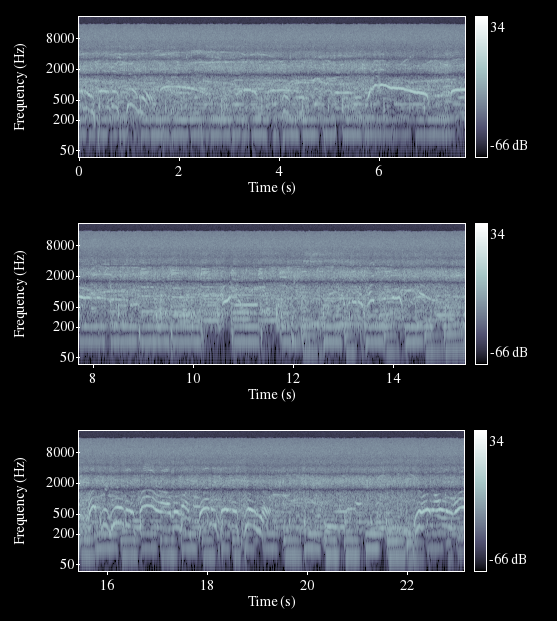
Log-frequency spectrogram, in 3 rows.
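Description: Studio band playing upbeat music over a studio audience cheering and applauding, celebrating a correct $10,000 answer.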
